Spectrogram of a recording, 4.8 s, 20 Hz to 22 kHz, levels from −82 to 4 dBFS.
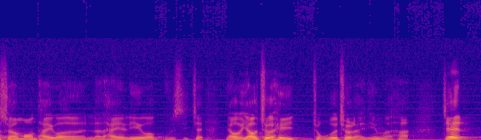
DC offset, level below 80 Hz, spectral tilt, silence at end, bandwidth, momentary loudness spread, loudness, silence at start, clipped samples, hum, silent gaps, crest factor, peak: under 0.1%; -48 dBFS; -5.5 dB/octave; 0 s; over 20 kHz; 15 LU; -26 LUFS; 0 s; under 0.1%; none; none; 20 dB; -6 dBFS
